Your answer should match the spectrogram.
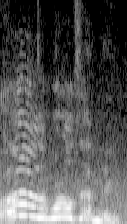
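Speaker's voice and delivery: mock wail, very high; exaggerated kid meltdown in a squeaky voice; freaked-out toddler. Friend imitating a toddler reacting to panicking adults, mock freak-out. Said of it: "if you freak out, they go".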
